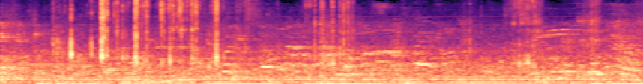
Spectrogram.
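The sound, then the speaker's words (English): Cajun-seasoned potato chips being crunched right up against the microphone, a rapid series of sharp, crackly bites and chewing sounds over a steady low background hum. “I'm going to chew on the mic just so you can hear the crunch.”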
